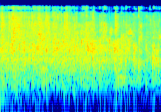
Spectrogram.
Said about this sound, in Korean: 네, 큰 박수로 환영합니다.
